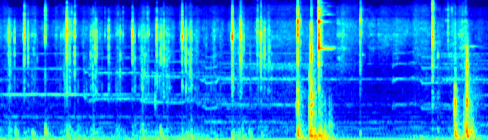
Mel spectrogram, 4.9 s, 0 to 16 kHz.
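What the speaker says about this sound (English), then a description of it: "All you have to do is unscrew this." A check valve is unscrewed by hand from a Keihin CDK2 carburetor. Small metallic ticks and clicks come at close range, followed by a couple of louder handling clunks.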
